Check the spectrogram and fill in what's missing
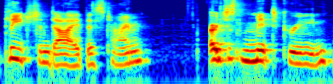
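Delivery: ordinary talk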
